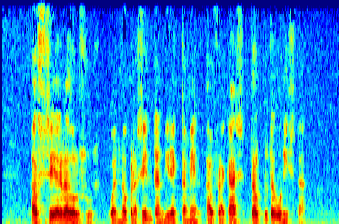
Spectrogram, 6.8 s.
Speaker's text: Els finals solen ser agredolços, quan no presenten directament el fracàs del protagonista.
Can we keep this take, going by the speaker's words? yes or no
no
